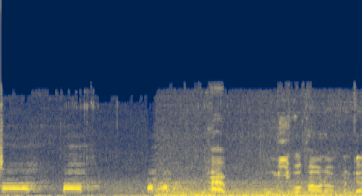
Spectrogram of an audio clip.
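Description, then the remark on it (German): Busy night road traffic in Laos, with many SUVs and pickups, as a rescue team fights its way through: a steady rumble of engines, punctuated by repeated car horn toots and a siren-like tone rising over the din, all loud. “Er kämpft sich durch den Verkehr.”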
